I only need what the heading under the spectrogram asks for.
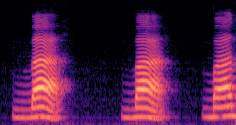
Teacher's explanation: দুই ঠোঁটে ভিজা জায়গা হতে, অর্থাৎ যে ঠোঁটের যে এই জায়গাটা, এই জায়গা উপরের এই জায়গার সাথে লাগবে।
